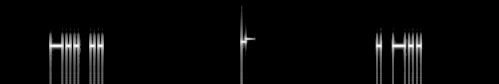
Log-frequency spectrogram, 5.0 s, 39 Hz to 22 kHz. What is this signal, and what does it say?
Morse code, heard as a keyed tone, about 30 wpm, 700 Hz. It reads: DI ED
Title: Top Two Letter Combinations in Words 30wpm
